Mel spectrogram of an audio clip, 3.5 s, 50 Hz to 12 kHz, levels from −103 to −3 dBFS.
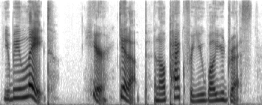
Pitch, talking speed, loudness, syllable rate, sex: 235 Hz, 240 wpm, -18 LUFS, 5.8 syllables/s, female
